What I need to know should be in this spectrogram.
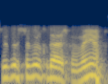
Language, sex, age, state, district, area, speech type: Kashmiri, male, 30-45, Jammu and Kashmir, Srinagar, rural, conversation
